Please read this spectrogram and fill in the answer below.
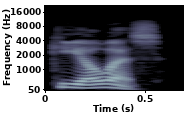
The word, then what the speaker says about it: Chios: The following night, they apparently anchored off the island of Chios, pronounced Kios.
